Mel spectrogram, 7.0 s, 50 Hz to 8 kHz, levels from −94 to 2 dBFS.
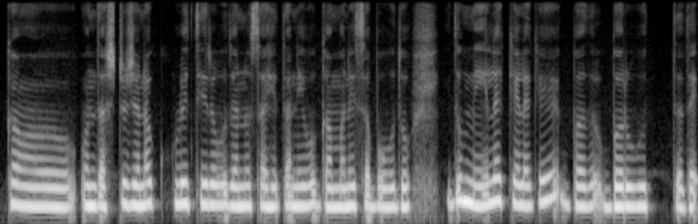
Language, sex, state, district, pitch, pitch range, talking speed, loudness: Kannada, female, Karnataka, Bellary, 220 Hz, 210-235 Hz, 110 wpm, -14 LUFS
